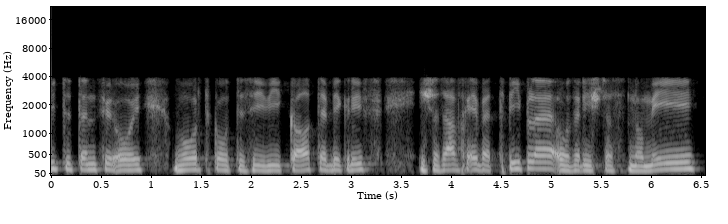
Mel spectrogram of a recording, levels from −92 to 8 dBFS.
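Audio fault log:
No faults are present; the speech comes through the AMR narrowband mobile codec with content limited to below 4 kHz and only light coding character, which fits the 12.2 kbps mode.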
